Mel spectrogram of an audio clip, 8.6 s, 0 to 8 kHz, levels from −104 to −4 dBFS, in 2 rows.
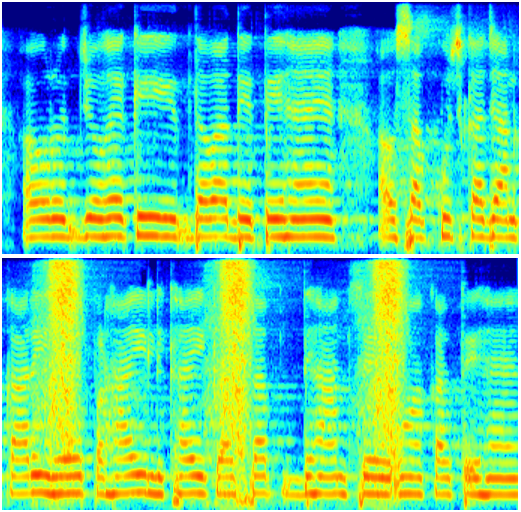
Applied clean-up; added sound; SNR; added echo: none; Fireworks; 3 dB; reverberation time 1.4 s.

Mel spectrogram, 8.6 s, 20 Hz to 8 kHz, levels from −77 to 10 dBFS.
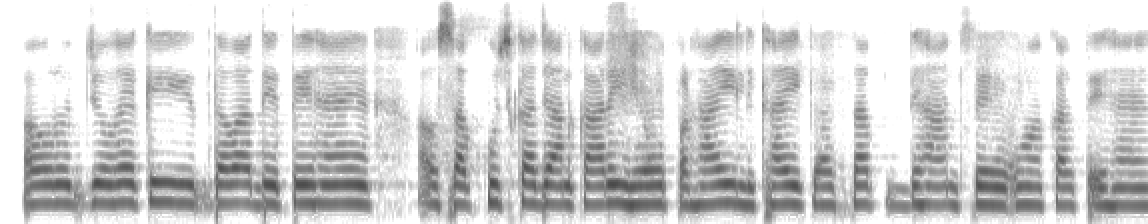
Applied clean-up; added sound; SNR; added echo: neural mask model DeepFilterNet 3.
